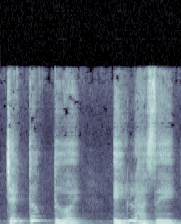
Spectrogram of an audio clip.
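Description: Woman doing a shy young pregnant wife, soft pleading voice, mellow tone. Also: medium pitch, big pitch swings, measured pace, breathy edge. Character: timid young pregnant daughter-in-law.

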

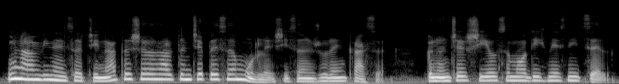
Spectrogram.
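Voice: mid-range voice, dark tone, natural voice. A reader voicing a stout, furious farm wife who scolds breathlessly, on tinny phone-like audio.

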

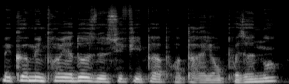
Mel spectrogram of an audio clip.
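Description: A man voicing a mysterious armorer who speaks in a composed, ironic way, a little higher than his narration. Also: lively intonation, quick pace, warm tone, slightly rough. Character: shrewd, cool mysterious armorer, adult man.

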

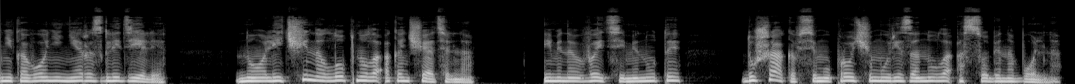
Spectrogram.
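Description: A woman narrating an audiobook in a measured, deliberate reading. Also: low voice, creaky, dark tone, no room sound, clean studio sound.

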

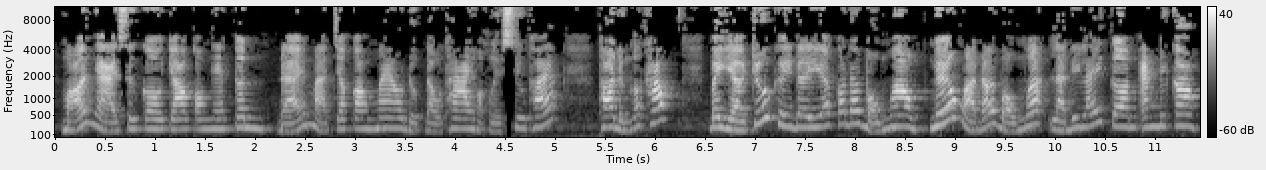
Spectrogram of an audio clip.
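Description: A woman voicing a gentle Buddhist nun who coaxes softly, speaking. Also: a little high, animated, normal speed. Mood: coaxing. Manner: soft, coaxing, motherly.

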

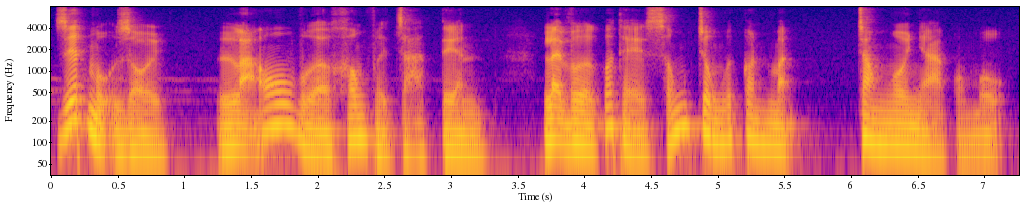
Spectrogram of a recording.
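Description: Husky low-voiced guy telling a ghost story, real dramatic. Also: moderate pace. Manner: dramatic, expressive.

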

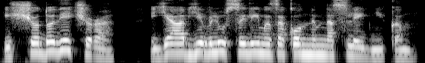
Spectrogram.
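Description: A narrator voicing a furious, ruthless old sultan who threatens with menacing, rasping shouts, read in a dry, husky voice. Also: medium pitch, animated, moderate pace, dry recording, natural voice. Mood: menacing rage.

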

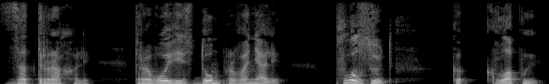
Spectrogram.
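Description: A man's voice: high voice, takes it slowly, dark tone, breathy edge, full character voice. A woman reading aloud and voicing a sulky, offended male occultist who grumbles and snaps. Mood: irritated. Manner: gloomy, grumbling, snapping.

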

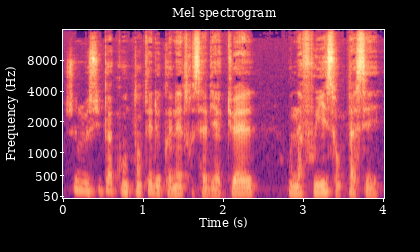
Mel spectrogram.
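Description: A man's voice: mid-range voice, a little fast, mellow, slightly rough, lightly acted. A man voicing a grave, protective old banker father. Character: anxious older wealthy banker, protective father.

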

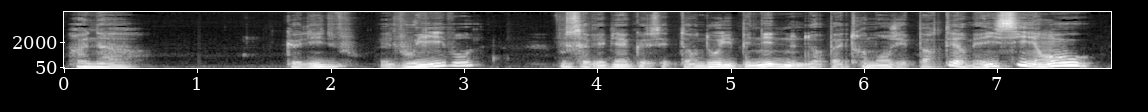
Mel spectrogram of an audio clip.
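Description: A man's voice: lowish voice, big pitch swings, moderate pace, mellow, breathy edge, heavily acted. A man voicing a sly, wary male cat who teases with mock piety in a storybook reading. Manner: mock-pious, smug and teasing.

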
